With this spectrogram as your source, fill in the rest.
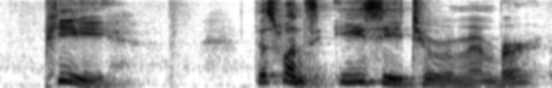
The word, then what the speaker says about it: pi: say it with me Omron o Omron o p this one's easy to remember because we have a mathematical symbol pi but don't pronounce it as Pi it's p now say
